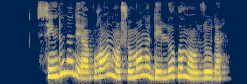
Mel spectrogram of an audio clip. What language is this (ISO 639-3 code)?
pus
